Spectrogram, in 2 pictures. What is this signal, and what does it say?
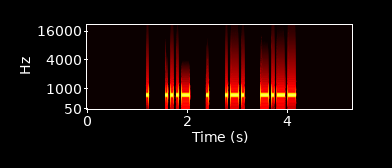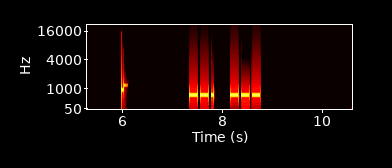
Morse code, heard as a keyed tone, about 22 wpm, spaced as for 16 wpm, 700 Hz. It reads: EVERY GO
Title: 2x Character Spacing - Top 300 Words - 22wpm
